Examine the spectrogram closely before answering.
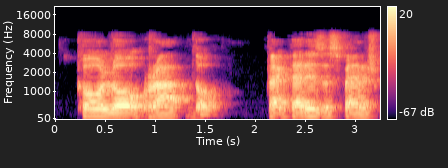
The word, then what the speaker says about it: Colorado: pronounce a word until you hear someone else pronounce it, and so it's very hard to learn it. But in Spanish, very simple. Colorado. Colorado. fact, that is a Spanish word. Colorado means colored.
